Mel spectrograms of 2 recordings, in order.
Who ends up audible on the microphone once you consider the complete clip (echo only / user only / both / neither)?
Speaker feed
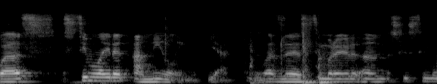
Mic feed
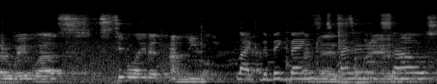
both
